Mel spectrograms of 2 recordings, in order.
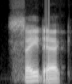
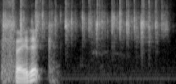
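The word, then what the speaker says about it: Sadek: Randy Jones back out, and he'll be facing Spire, Saydek, and McLaughlin. I think it's pronounced Saydek or Sayt or Sadik. I'm I'm assuming it's Saydek, like Pat Sajak.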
